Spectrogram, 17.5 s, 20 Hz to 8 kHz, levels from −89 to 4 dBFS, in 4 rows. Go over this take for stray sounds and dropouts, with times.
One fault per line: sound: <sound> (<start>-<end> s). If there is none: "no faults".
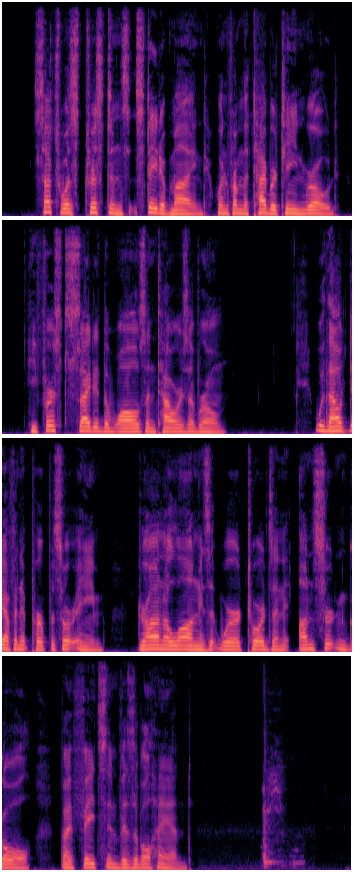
sound: sneeze (16.4-16.9 s)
